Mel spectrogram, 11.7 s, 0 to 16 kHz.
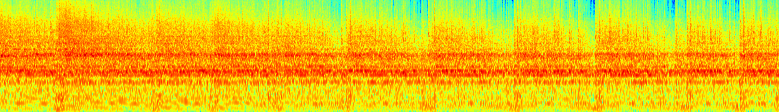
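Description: A 360cc Greeves two-stroke single-cylinder dirt bike engine running just after being kick-started. It is revved in repeated blips, the revs falling away after each one.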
